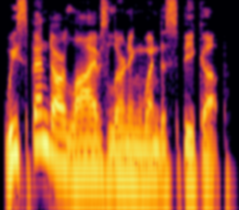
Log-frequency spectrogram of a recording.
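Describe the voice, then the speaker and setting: A man's voice: on the low side, very animated, normal speed, no echo, clean studio sound. A man narrating a dramatic story, voicing an earnest mother who speaks as a witness. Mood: earnest, moved. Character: earnest mother of a small boy, crime witness. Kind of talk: narrator reading story dialogue.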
